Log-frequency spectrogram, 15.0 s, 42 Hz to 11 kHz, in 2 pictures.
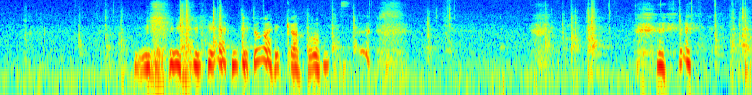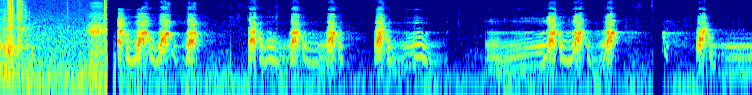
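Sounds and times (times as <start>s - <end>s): dog barking: 8.7s - 11.9s, 12.8s - 14.9s
dog growly call: 10.1s - 13.4s.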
